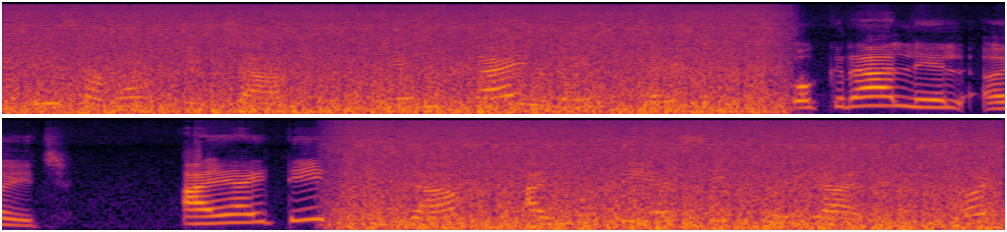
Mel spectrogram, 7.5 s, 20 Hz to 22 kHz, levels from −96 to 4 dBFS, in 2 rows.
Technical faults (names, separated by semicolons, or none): none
